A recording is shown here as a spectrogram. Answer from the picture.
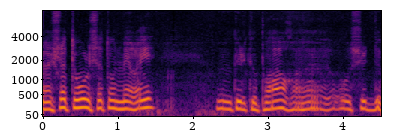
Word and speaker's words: Méret: Donc mon ancêtre, il est connu, hein, vous le retrouvez, courrier de Méret. Alors Méret, ça s'écrit, je crois, M-E accent aigu, R-E accent aigu, E, Méret, hein, c'est comme ça que vous le retrouvez.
